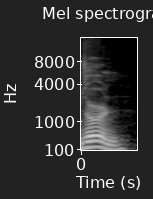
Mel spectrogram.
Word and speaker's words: Jordyn: I just call him Jordan. That's amazing. But it's spelled Jordyn.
